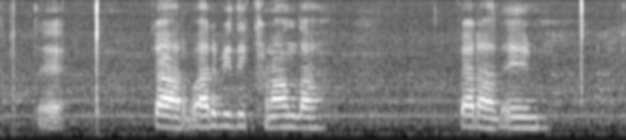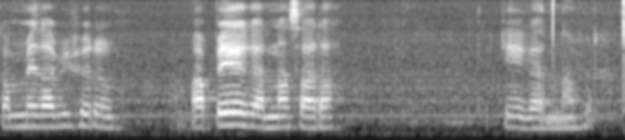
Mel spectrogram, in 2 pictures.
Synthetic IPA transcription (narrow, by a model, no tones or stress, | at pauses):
t̪ḛː | kaːɾbaːɾbiːd̪ɪkʰːɳaːɦʊ̃nd̪aː | kəɾaːd̪eː | kəmːẽːd̪aːbiːpʰɪɾ | aːpeːekəɾnaːsaːɾaː | t̪eːkeːkəɾnaːpʰɪɾ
